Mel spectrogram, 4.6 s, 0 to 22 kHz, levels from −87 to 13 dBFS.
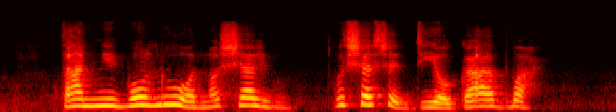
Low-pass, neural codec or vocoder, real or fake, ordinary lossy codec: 9.9 kHz; codec, 16 kHz in and 24 kHz out, 0.6 kbps, FocalCodec, streaming, 2048 codes; fake; Opus, 64 kbps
